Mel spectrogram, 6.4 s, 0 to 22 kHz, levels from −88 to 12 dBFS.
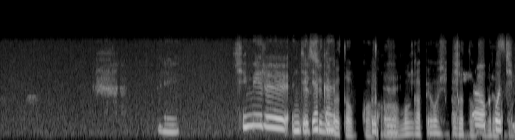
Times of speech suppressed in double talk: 4.20-5.22, 5.49-6.44

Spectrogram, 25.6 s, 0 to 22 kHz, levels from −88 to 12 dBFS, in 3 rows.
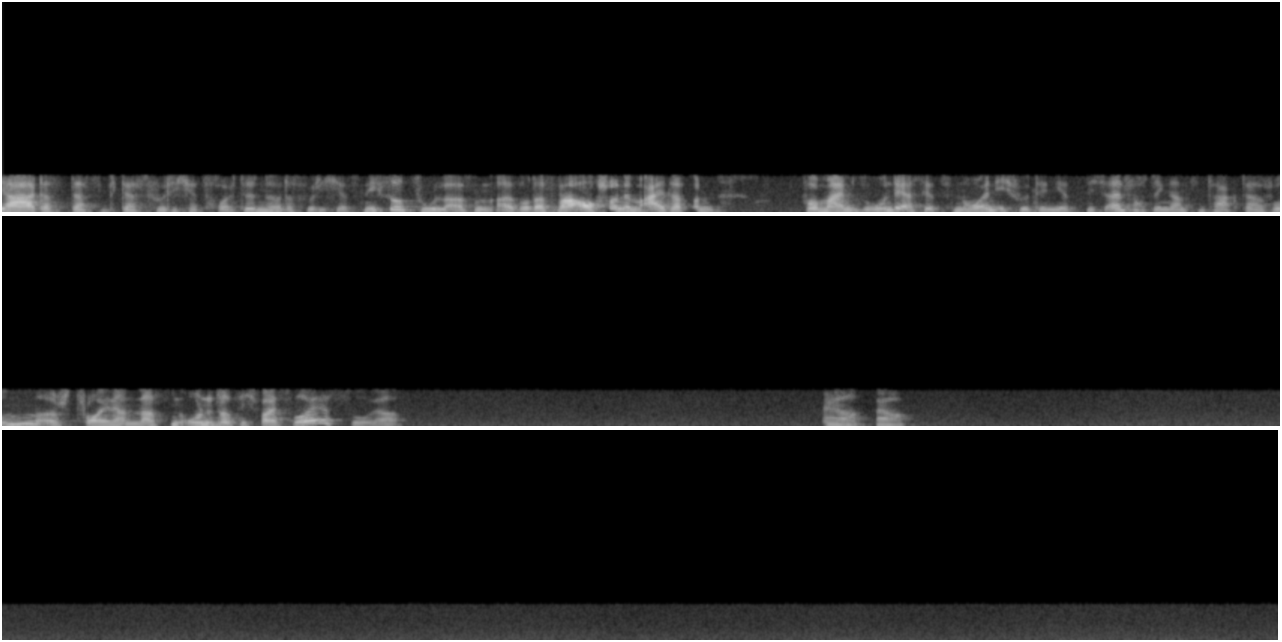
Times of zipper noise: none

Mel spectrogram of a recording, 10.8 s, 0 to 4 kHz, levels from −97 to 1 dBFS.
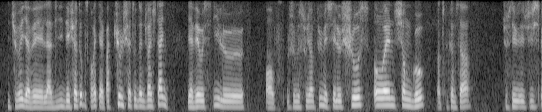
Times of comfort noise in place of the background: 0.00-0.16, 3.50-3.76, 5.02-5.32, 8.62-8.74, 9.56-10.06

